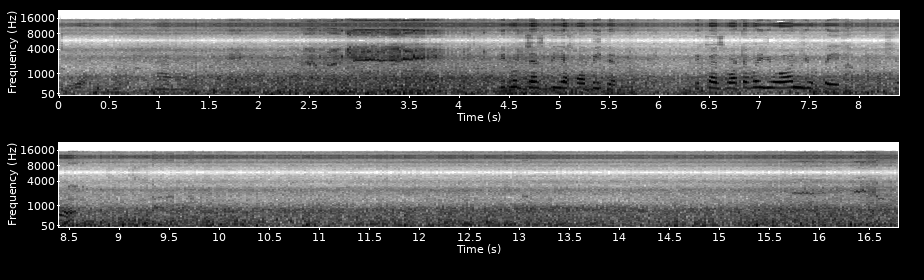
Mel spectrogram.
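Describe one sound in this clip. Strong wind rushes and buffets steadily past close by.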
